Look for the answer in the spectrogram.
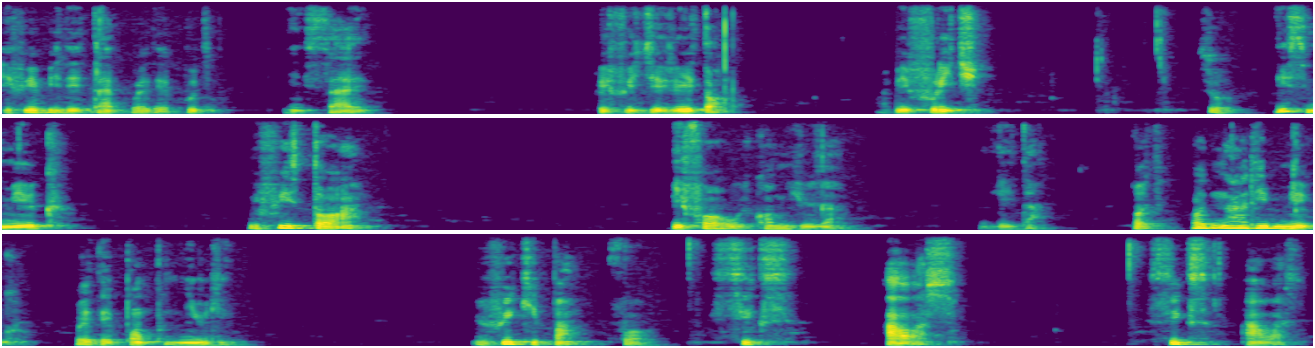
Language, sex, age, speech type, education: Nigerian Pidgin, male, 30-45, spontaneous, tertiary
